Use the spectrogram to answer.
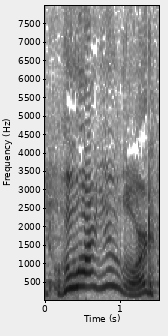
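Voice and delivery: high, slow, awestruck question; awed Paul. Acted. Paul, struck down, asks the voice.

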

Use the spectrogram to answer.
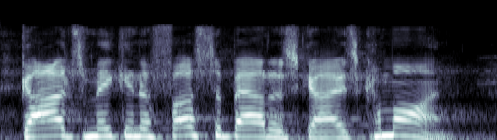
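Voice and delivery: high-pitched, urging preacher; insistent plea at a lifted pitch; urgent exhortation. Real, not acted. Urges an unresponsive congregation.

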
